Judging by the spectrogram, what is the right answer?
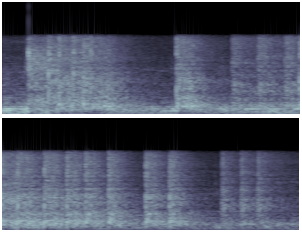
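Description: Paintball markers firing: a string of sharp pops, several in quick succession around the middle and more spread out near the end.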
